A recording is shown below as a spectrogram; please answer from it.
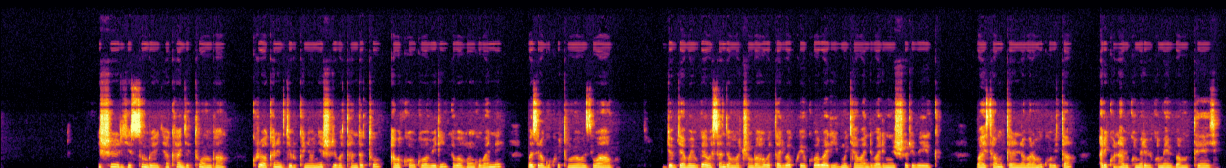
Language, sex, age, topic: Kinyarwanda, female, 18-24, education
